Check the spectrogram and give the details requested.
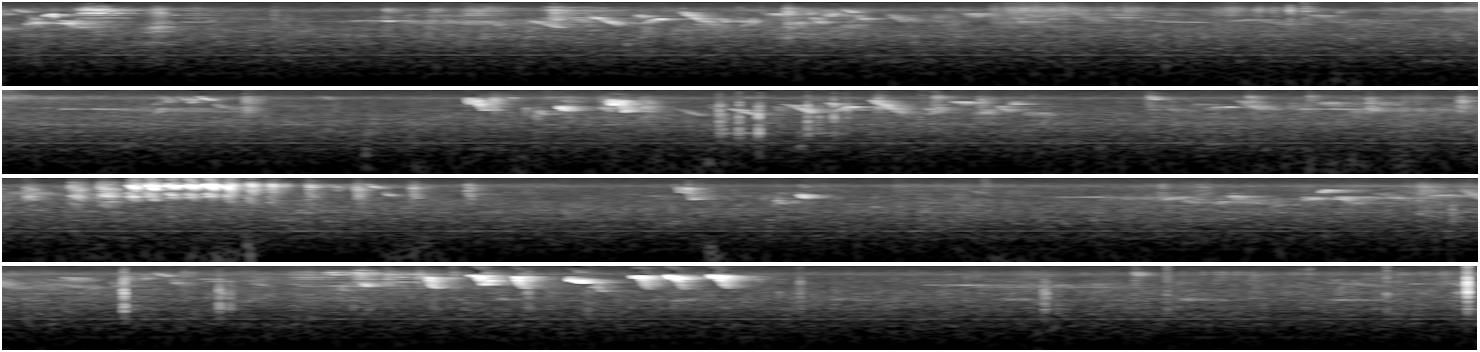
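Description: Birds chirping and trilling in scattered bursts over a faint background, loudest about halfway through and again near the end.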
